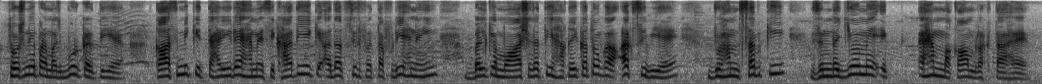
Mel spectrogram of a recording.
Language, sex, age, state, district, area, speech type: Urdu, male, 18-30, Uttar Pradesh, Saharanpur, urban, spontaneous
